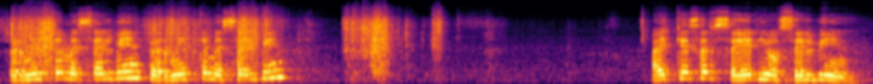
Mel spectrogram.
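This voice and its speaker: Firm high-voiced woman debating. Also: slow, a little mellow, slight background noise. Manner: firm, addresses opponent directly, teasing. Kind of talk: heated online debate.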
